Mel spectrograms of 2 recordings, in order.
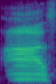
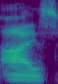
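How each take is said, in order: First: The vowel has a drawn-out Southern sound. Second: The vowel has a clipped Northern sound. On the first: "like mine used to be whenever I moved from Mingo County" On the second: "when I moved over in Ohio"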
